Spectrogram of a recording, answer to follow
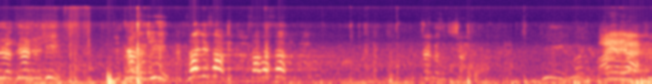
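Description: Footballers shouting to each other across an outdoor pitch, with two sharp thuds of a football being kicked about a second and a half in.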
